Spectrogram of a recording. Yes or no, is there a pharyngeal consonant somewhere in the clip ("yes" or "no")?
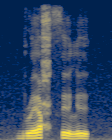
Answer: yes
